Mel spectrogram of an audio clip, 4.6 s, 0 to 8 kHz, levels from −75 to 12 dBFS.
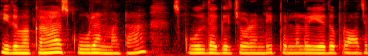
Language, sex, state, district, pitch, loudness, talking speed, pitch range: Telugu, female, Andhra Pradesh, Manyam, 185 Hz, -15 LUFS, 145 wpm, 180-195 Hz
